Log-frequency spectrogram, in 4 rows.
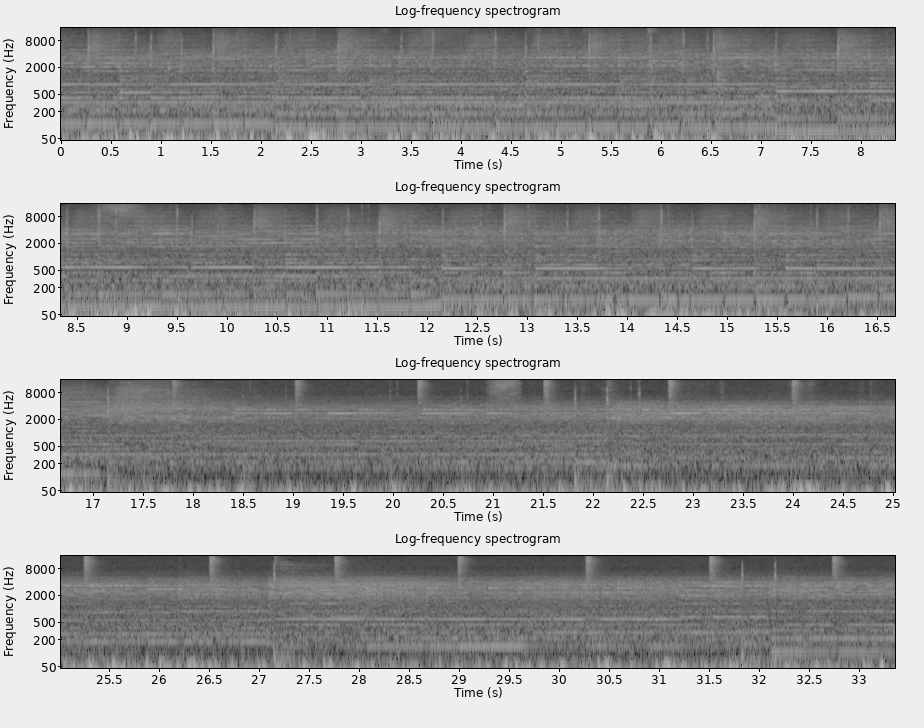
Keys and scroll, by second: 2.5 space, 21.7 space.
